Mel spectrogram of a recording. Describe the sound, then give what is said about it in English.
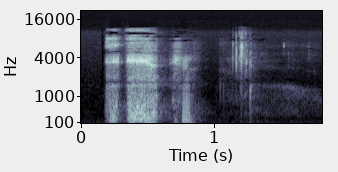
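A raspy throat clearing by a person with a chronic sore throat, in two or three harsh bursts, followed by a softer rough noise and a faint breath, with no talking. “Now, podcasts are something new to me, and hopefully I'll get better and not have any of these pauses and clear my throat.”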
